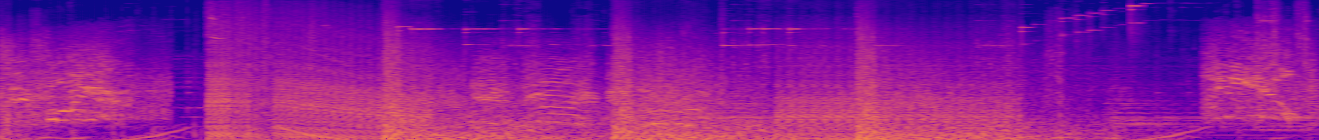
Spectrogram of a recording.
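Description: Dense bursts of video-game gunfire in the shooter F.E.A.R. Perseus Mandate, rapid automatic volleys and heavy booms stacked over one another almost without pause, loud and close, with brief gaps between clusters.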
